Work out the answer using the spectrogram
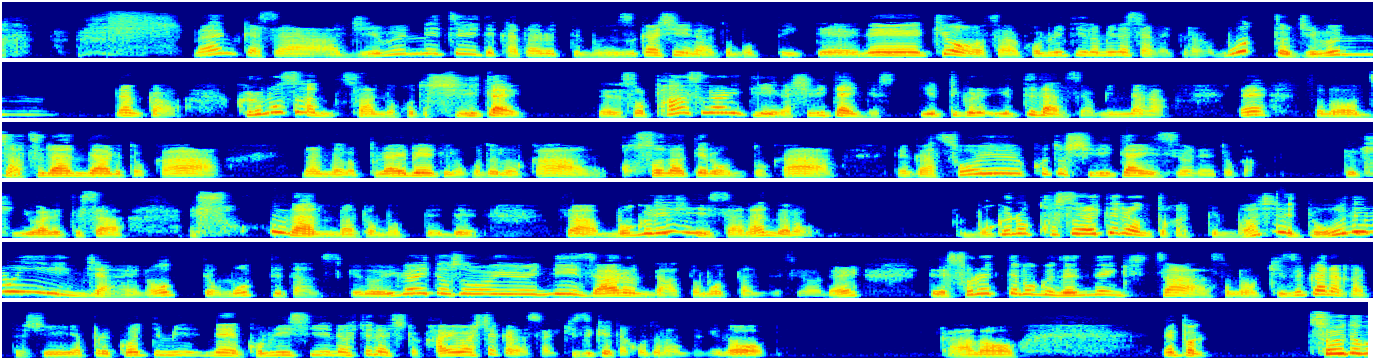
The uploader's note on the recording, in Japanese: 車の中から収録してます。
